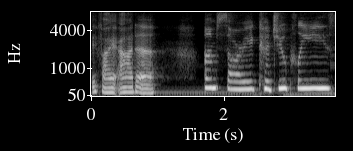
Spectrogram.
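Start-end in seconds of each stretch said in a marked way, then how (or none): 1.7-3.7 gentler, politer, eased-in tone. Demonstrating how she phrases a request, with a little softer voice. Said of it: "so with a little softer voice".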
